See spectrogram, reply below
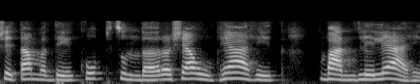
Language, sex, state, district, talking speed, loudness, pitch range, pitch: Marathi, female, Maharashtra, Gondia, 115 wpm, -18 LUFS, 210-260 Hz, 235 Hz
